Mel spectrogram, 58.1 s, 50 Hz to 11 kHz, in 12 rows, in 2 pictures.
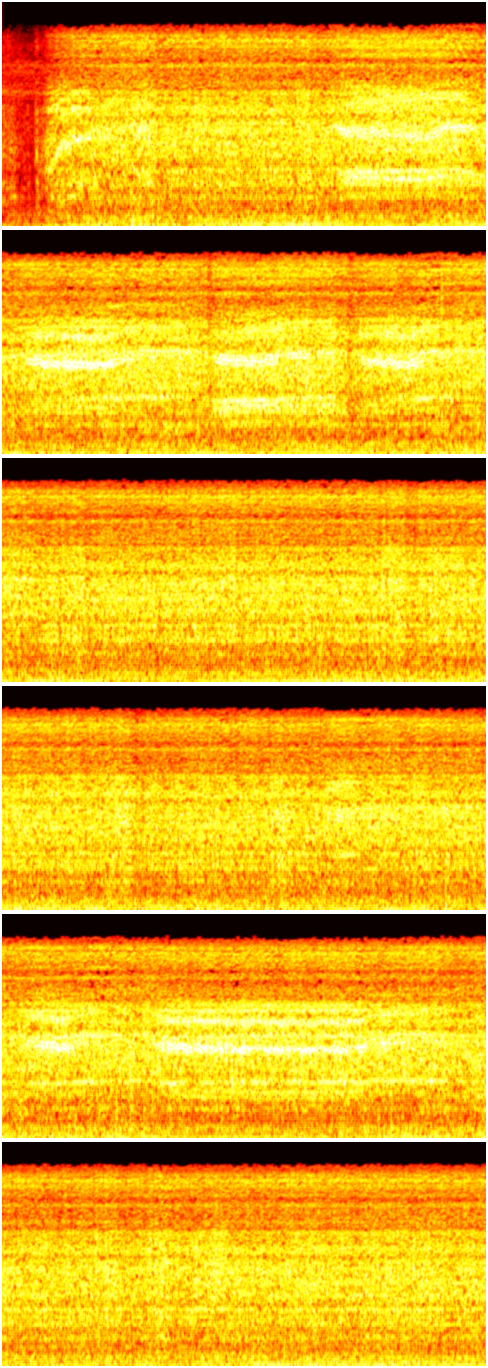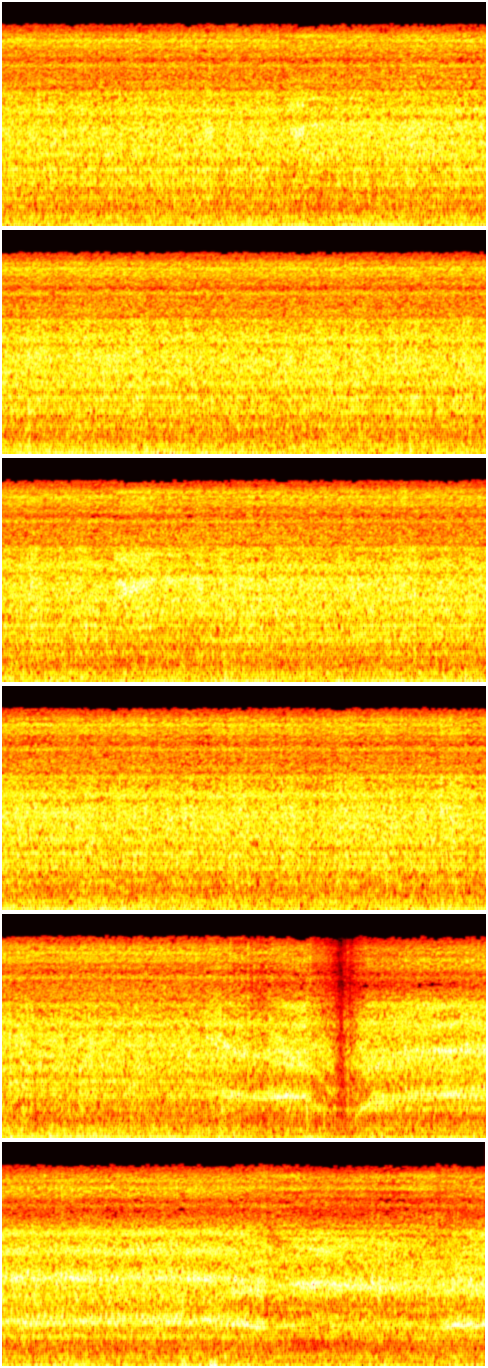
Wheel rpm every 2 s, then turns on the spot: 110, 230, 220, 220, 220, 230, 230, 230, 230, 230, 220, 220, 230, 230, 230, 230, 230, 230, 230, 230, 230, 230, 230, 230, 230, 160, 140, 160, 160.
none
